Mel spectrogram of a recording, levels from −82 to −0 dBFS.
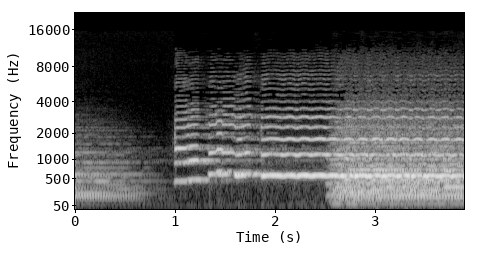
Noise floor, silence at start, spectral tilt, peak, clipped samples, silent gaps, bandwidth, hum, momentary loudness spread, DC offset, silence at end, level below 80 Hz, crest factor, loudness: -37 dBFS; 0 s; -4.5 dB/octave; -4 dBFS; under 0.1%; none; 11.5 kHz; none; 17 LU; under 0.1%; 0 s; -48 dBFS; 10 dB; -14 LUFS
